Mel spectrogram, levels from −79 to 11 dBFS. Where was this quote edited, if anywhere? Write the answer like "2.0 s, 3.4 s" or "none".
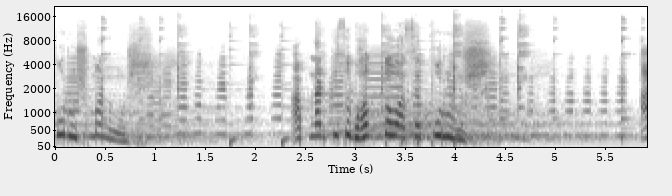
none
